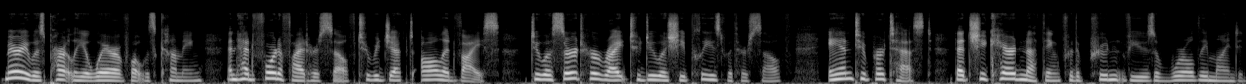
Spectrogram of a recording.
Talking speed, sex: 200 wpm, female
